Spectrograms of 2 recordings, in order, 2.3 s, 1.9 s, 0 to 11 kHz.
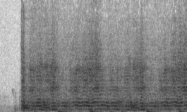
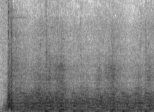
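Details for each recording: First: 1957 Chevy V8 revived after 40+ years, water pump pulley flange failed, coil wire pushed on fully, no coolant in it: starter catches and it fires straight away, settling into a steady, even idle with no misses; normal idle. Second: 1957 Chevy V8 off the road since 1979, crank-no-start: steady, even starter churning with no firing or catch; still won't start, cause not yet found.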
